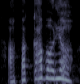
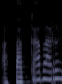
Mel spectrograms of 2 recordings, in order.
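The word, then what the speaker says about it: apa kabar: 오늘 각 교회에서 배웠어 아빠 까 버려 이러면 곤란합니다 아빠 까 발을 입니다 4 먼저 인도네시아 라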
